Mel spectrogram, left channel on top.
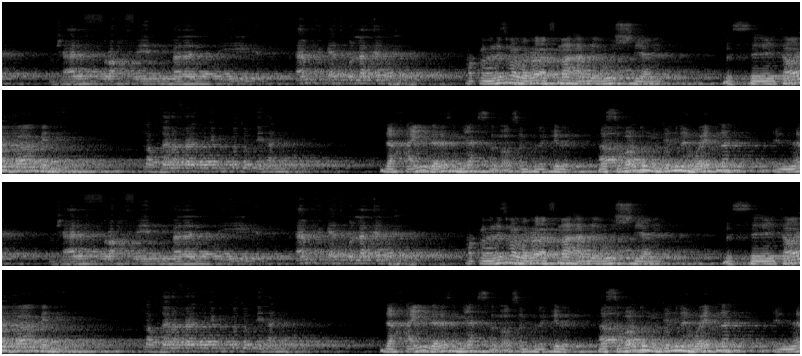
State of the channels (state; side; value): identical; both; correlation 1.00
